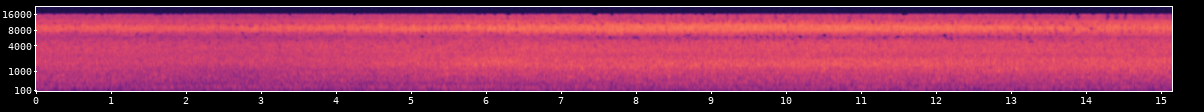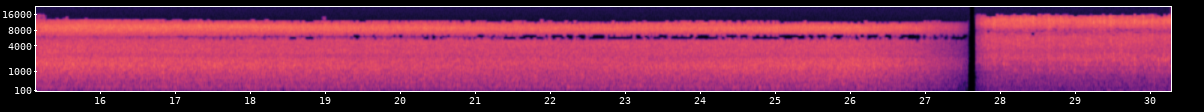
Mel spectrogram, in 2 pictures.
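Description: Steady rushing of a rocky stream cascading below a waterfall, white water pouring between boulders. Near the end the sound cuts off for an instant and comes back softer.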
